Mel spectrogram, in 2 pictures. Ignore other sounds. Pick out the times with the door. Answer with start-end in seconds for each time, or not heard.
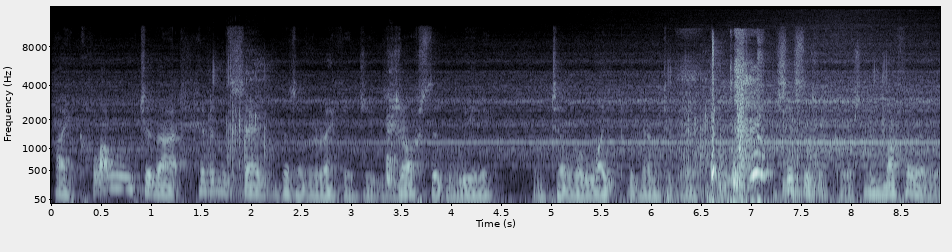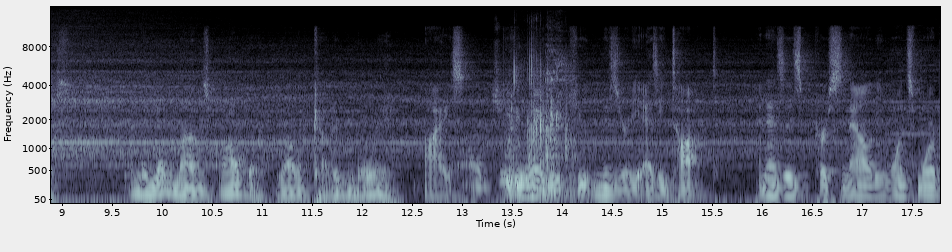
1.5-2.3, 6.0-8.5, 13.4-14.2.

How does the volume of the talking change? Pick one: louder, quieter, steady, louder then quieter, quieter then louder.
steady.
